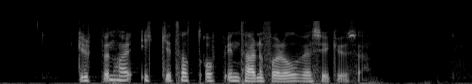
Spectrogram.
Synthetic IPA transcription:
ɡ̥ɾʉpːənɦɑːɾʔɪkːət̪ʰɑt̪ʰːɔpːɪnt̪ʰæːɳəfɔɾhɔlʋeːsy̰ːkəhʉ̰ːsə̰

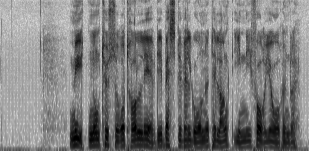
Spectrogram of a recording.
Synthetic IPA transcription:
myːt̪n̩ʊmt̪ʰʉsəʁoːt̪ʰʁɔlleːʋd̪iːbɛst̪əʋɛːlɡoːən̩ət̪ʰɪlːɑŋt̪ɪniːfoːʁɪəoːʁhʉnd̪ʁə

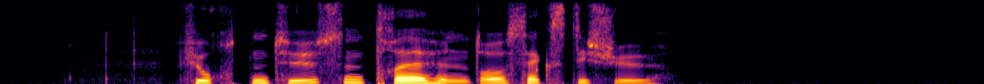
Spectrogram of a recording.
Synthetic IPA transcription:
fjʊʁt̪n̩t̪ʰʉːsn̩t̪ʰʁeːhʉnd̪ʁəoːsɛkst̪ɪʃʉː

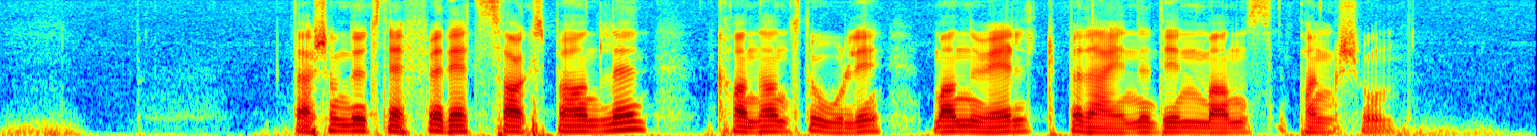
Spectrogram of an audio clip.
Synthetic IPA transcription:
d̪̥æʃɔmd̪ʉːt̪ʰɾɛfəɾɛt̪sɑːksbəhɑnd̪ləɾ | kʰɑnhɑnt̪ʰɾuːlɪ | mɑnʉɛlt̪b̥əɾæɪnəd̪ɪnmɑnspʰɑŋʃṵːn

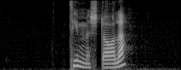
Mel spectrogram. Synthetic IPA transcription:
t̪ʰɪmːəʂɖɑːla

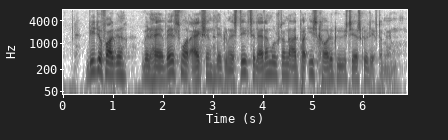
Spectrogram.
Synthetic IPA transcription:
ʋiːd̥jo̝fɒ̽l̰ɡ̥ð̞̩ˠ | ʋe̝lɦɛʋel̰̥smo̝ɐ̰d̥æɡ̥ɕənle̝d̥ɡ̥ymnæsd̥iɡ̥̚t͡sʰe̝lædɐmusɡ̥lɐnəɒ̽e̝d̥̚pʰɑ̈ʔisɡ̥ʰhɒ̽ɾ̥əɡ̥y̰ːst͡sʰe̝æsɡ̥øləefd̥ɐme

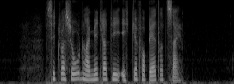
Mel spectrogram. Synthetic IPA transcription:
sɪt̪ʰʉɑʃuːn̩hɑːʁɪmɪd̪ləʁt̪ʰiːʔɪkəfɔbeːd̪ʁət̪sæɪ

